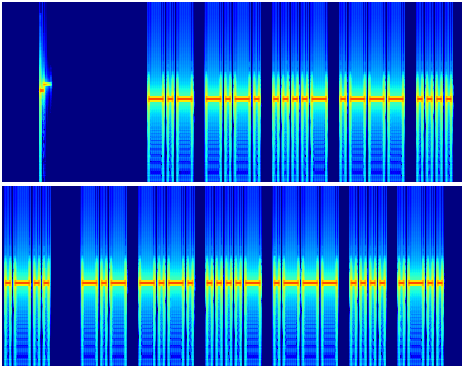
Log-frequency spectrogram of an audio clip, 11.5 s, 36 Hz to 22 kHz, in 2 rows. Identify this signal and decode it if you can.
Morse code, heard as a keyed tone, about 20 wpm, 700 Hz. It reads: KC4JHL KC4JHL
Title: USA Call Signs Repeated 2x 20wpm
